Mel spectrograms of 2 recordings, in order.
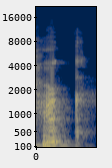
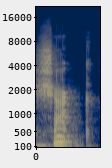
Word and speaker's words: শাক: আঞ্চলিক ভাষা অপ্রমিত ভাষা প্রথমে আছে হাক এটার প্রমিত উচ্চারণ হবে শাক আমরা বলি সময় এটার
